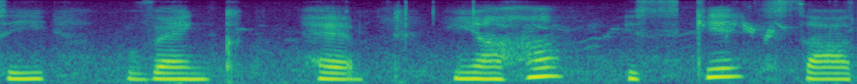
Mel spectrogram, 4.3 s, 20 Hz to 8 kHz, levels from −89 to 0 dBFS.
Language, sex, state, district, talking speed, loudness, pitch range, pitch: Hindi, female, Himachal Pradesh, Shimla, 85 wpm, -16 LUFS, 210-235 Hz, 215 Hz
